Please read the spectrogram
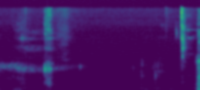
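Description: A faint sip and swallow from a glass, with one short gulp about half a second in and a small mouth click near the end.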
